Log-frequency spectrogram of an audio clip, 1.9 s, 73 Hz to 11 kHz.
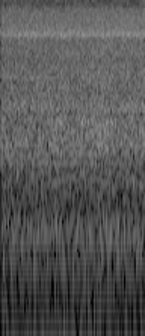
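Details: Mitsubishi Outlander PHEV after a 15 A charge to about 99.7%, with a battery that no longer holds charge: an even whoosh over a low hum as the A/C and fan cool the battery, fan at 47%, about 750 W, 30 °C ambient. Normal operation.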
